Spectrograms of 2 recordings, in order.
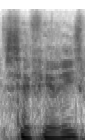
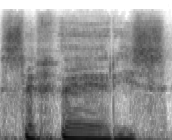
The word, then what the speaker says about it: Seferis: En effet, Seferis, prononcé comme ça, a une sonorité claire, lumineuse, alors qu'en grec, la teinte est plus sombre, Seferis. Il y a du bleu dedans, mais c'est un bleu gris.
